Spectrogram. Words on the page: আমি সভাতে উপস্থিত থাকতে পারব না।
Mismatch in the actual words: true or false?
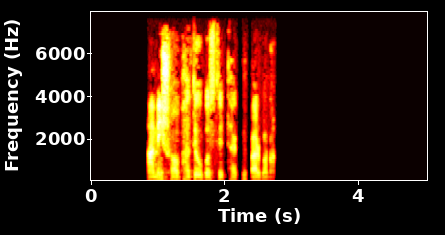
false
